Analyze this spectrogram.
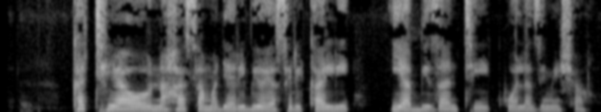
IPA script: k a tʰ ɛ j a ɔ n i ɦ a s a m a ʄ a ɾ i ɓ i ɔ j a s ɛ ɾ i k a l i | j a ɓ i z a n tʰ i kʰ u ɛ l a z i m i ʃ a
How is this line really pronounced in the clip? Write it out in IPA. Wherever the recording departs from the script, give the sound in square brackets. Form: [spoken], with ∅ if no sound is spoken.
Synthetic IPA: k a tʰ [i] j a ɔ n [a] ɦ a s a m a ʄ a ɾ i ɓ i ɔ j a s ɛ ɾ i k a l i | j a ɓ i z a n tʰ i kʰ u [a] l a z i m i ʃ a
